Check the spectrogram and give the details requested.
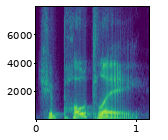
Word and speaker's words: Chipotle: CMG, Chipotle.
